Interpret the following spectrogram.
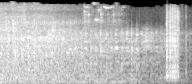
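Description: Cartoon sound effect of a crane's machinery running as the crane moves away: a steady, noisy mechanical rattle that eases a little toward the end.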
